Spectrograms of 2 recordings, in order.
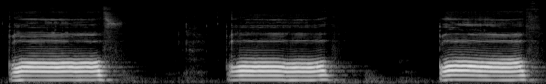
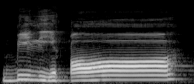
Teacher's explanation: قاف زبر بڑی مد قا، اسے کا نہیں پڑھ سکتے، قاف کی جگہ پر کاف کی آواز نہیں آنی چاہیے، قاف کو موٹا پڑھنا ہے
